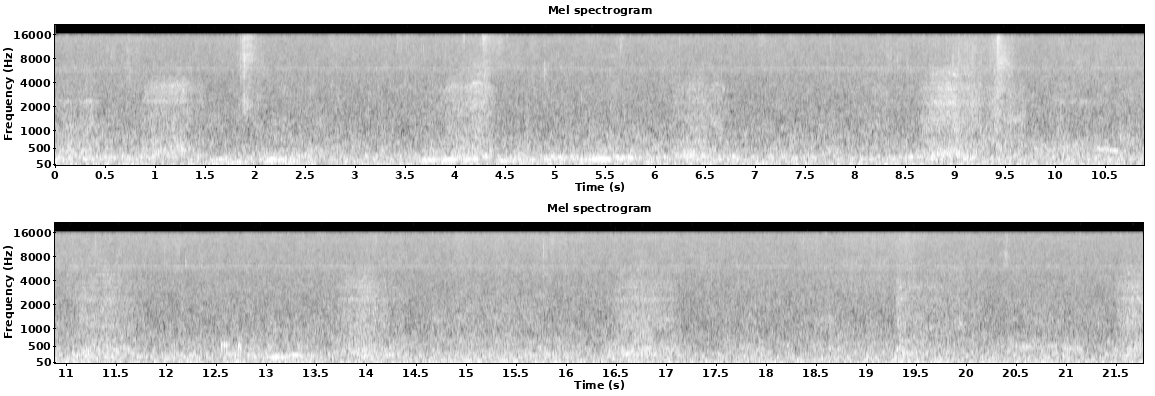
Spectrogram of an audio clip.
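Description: Fingers softly rub and brush against skin, close by.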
